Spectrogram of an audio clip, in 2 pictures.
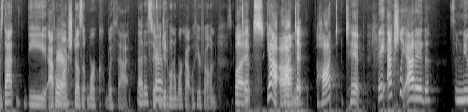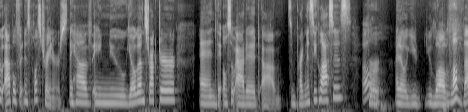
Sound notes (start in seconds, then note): none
